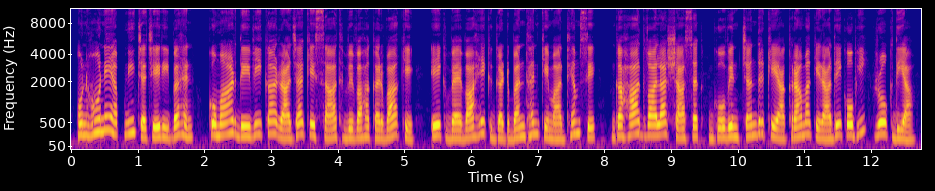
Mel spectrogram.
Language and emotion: Hindi, neutral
